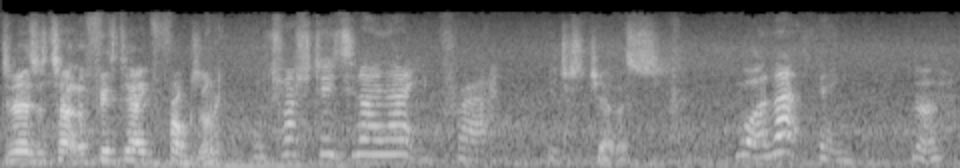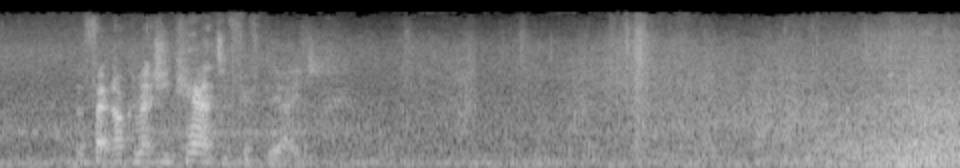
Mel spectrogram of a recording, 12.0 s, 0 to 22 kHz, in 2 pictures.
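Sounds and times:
car passing close by: 9.7 - 12.0.

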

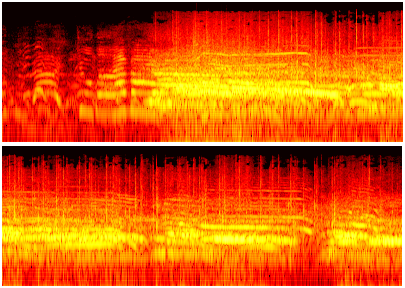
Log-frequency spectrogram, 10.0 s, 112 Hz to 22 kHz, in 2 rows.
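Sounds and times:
crowd cheering and shouting: 1.6 - 10.0.

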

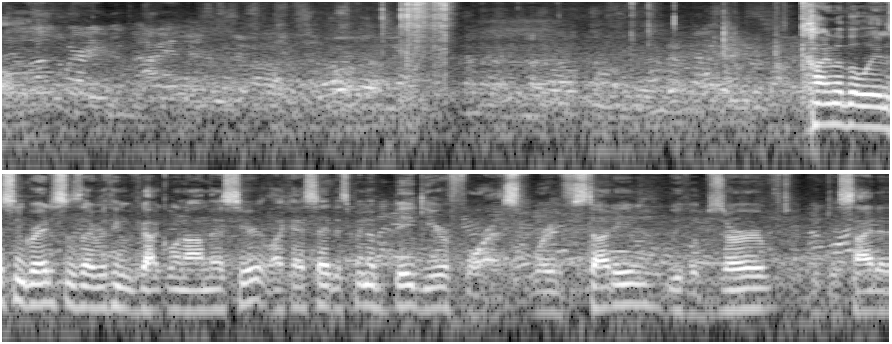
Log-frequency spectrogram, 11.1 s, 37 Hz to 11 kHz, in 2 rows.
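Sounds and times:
chatter of a busy hall: 0.0 - 11.0.

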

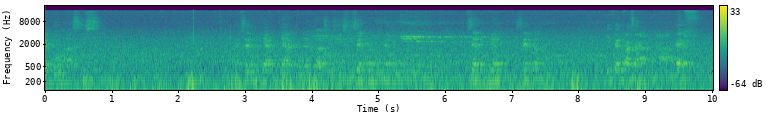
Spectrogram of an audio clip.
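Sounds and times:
man speaking: 0.0 - 0.9, 2.9 - 5.6, 6.3 - 7.7, 8.4 - 10.0.

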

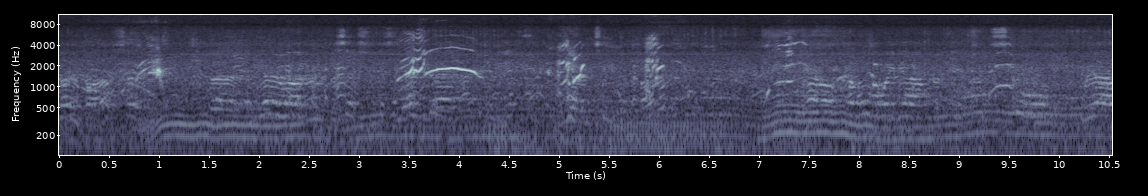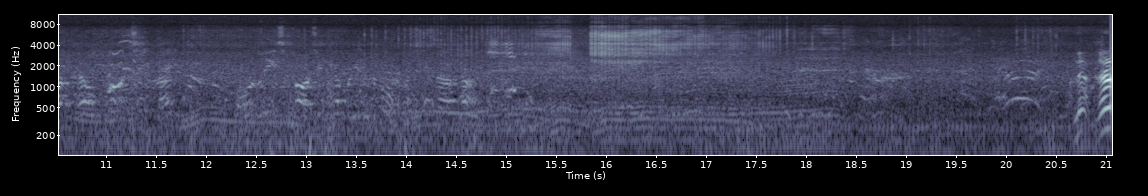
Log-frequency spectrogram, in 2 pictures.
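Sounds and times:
young children calling and chattering: 0.0 - 21.0.

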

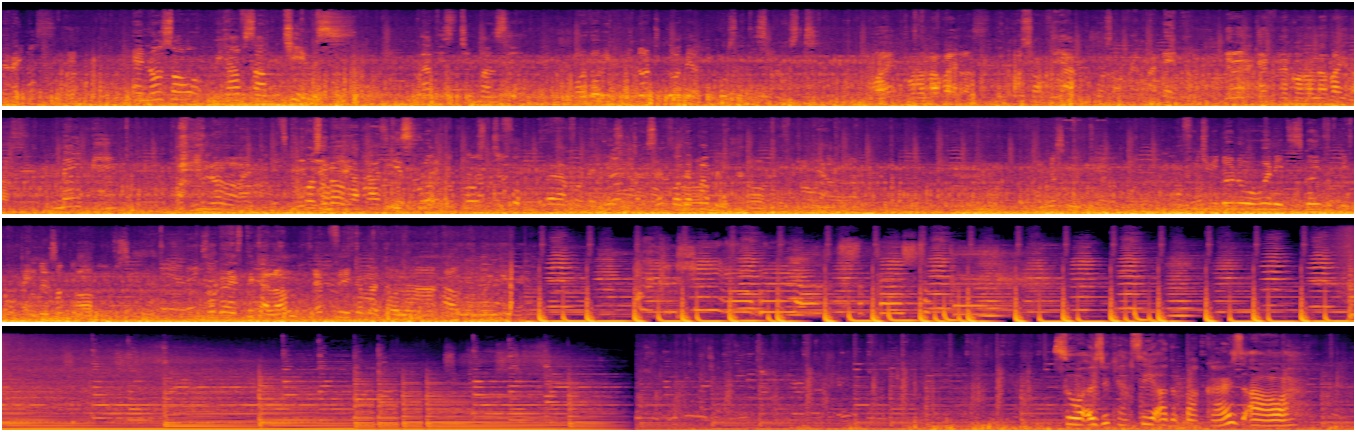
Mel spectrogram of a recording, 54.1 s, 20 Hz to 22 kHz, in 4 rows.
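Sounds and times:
engine and tyres rumbling: 0.0 - 35.0, 35.6 - 54.0
people talking indistinctly: 0.0 - 38.6, 46.9 - 54.0.

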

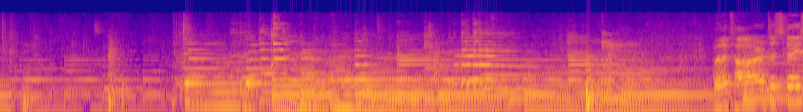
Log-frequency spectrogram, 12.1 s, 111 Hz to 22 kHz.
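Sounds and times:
acoustic string trio playing folk: 0.0 - 12.0.

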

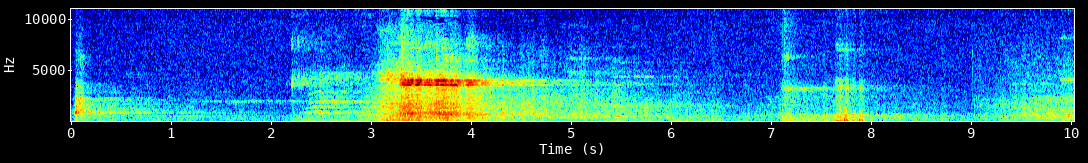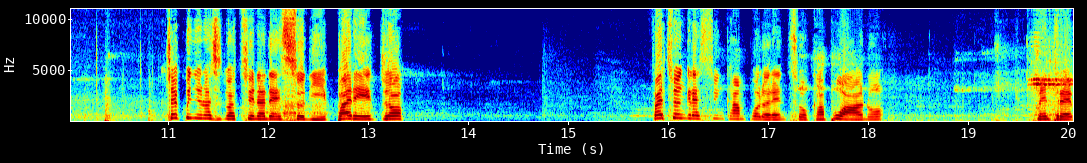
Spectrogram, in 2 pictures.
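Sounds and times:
people shouting in a hall: 2.2 - 4.3, 11.4 - 13.1.

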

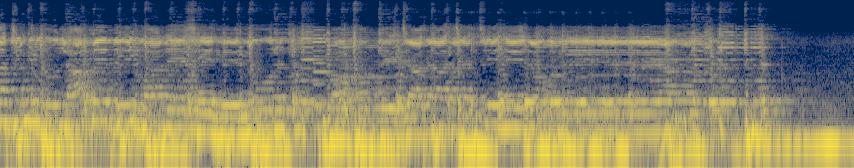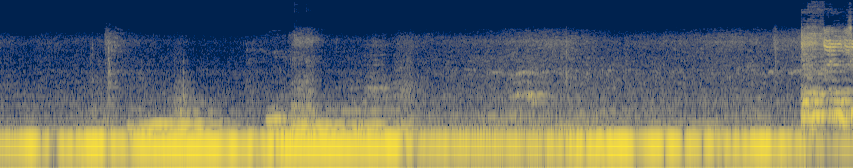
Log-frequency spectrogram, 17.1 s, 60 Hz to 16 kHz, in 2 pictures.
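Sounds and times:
loud steady low hum: 4.8 - 17.0.

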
